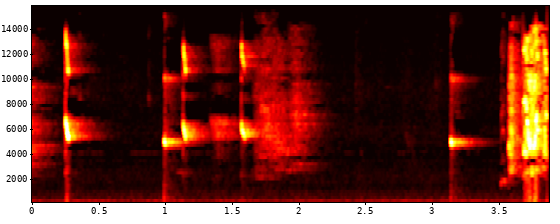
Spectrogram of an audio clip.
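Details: Young lovebird (Balibu/paud) on a training lure recording; a few short, sharp, high whistled chirps spaced by silences, a brief fuzzy note near two seconds, ending in a loud harsh burst.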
